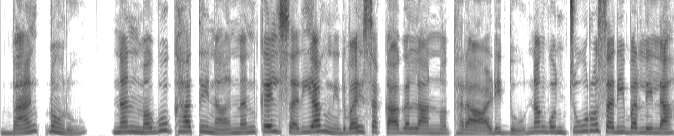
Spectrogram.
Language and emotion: Kannada, disgusted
